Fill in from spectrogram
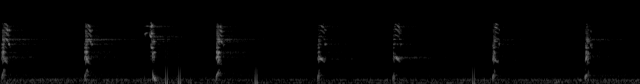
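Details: Peregrine falcons at the Orange CSU nest, recorded 5 January 2020 with slow-motion footage; a quick series of short, rasping calls about once a second, some trailing into a thin whine, with soft clicks and a low hum behind.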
